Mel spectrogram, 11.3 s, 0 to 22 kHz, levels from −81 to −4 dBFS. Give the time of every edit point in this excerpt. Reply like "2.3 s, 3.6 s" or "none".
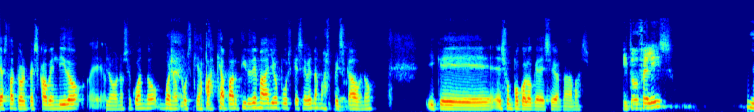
1.6 s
